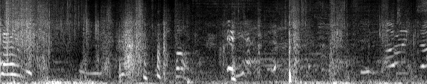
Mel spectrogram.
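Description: A bucketful of water thrown over a person, hitting them and splashing onto the pavement in the first half second, followed by scattered shouts and voices.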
